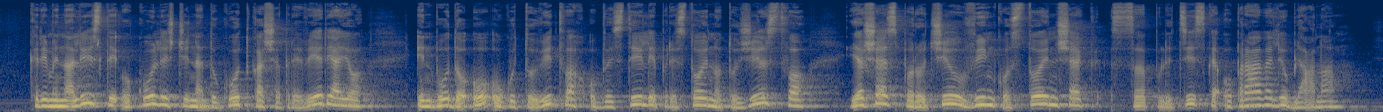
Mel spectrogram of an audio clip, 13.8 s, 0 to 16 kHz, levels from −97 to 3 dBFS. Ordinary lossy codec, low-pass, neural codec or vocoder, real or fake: none; 14.4 kHz; none; real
